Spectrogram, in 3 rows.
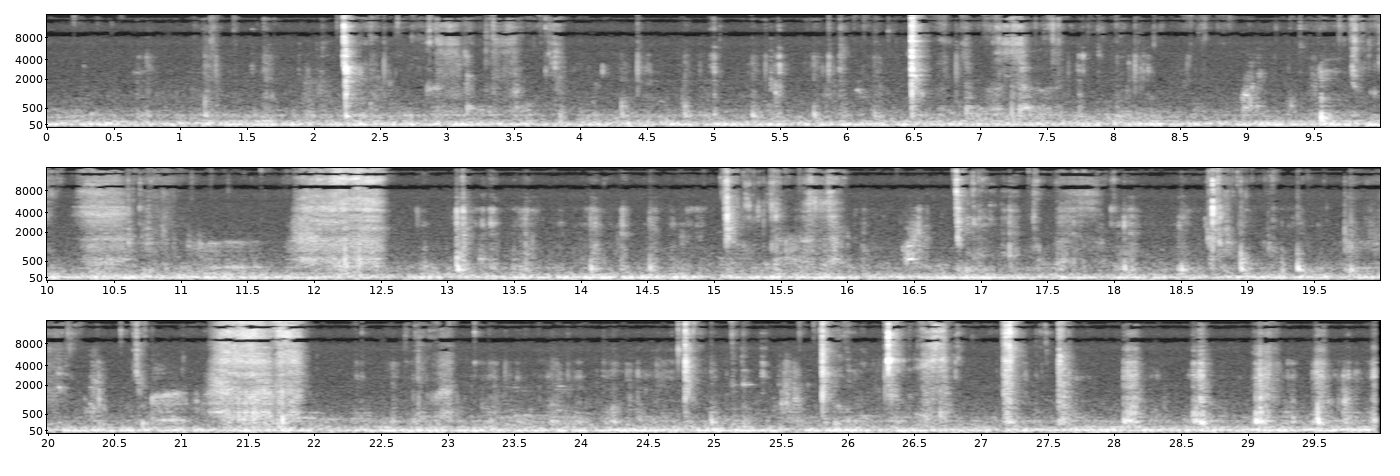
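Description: A person chewing a mouthful of meat and chicken liver with rice close to the microphone, with many small wet mouth clicks and smacks. A few brief louder rushes of noise come about 10, 12 and 21 seconds in.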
